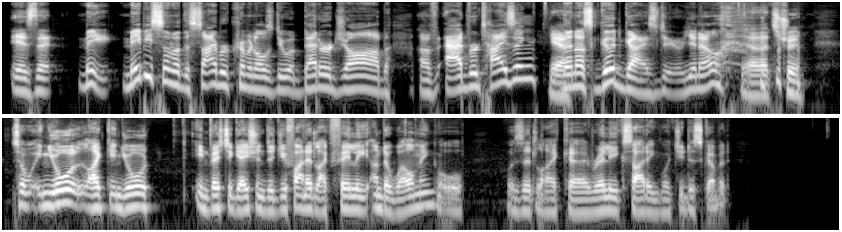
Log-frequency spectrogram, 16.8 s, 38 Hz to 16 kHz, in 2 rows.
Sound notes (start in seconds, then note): 7.1 chuckling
